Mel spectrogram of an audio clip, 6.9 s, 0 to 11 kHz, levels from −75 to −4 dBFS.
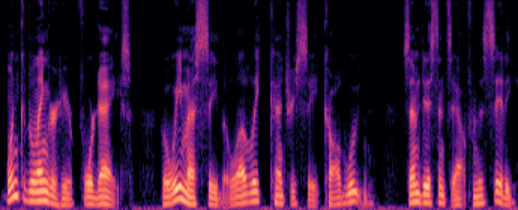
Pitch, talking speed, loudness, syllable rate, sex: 120 Hz, 190 wpm, -20 LUFS, 5.4 syllables/s, male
